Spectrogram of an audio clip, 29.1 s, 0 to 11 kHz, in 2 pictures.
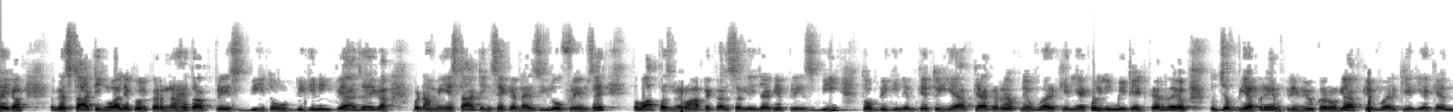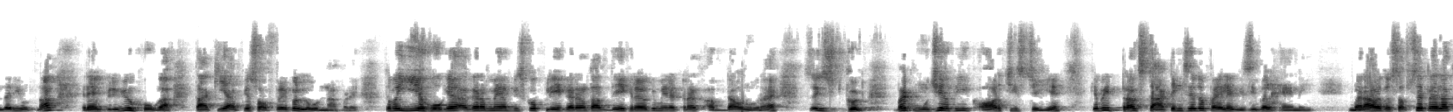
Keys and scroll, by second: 1.1 n, 4.8 b, 9.7 b.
